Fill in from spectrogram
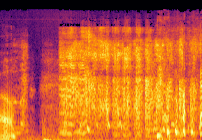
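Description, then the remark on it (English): A woman's farts ripple out as she tries to run into the house to the bathroom, a long, raspy, sputtering string of rapid bursts after a brief gap, loud and breathy with a squeaky, almost laugh-like quality. “Oh, this woman's trying to run in the house to go to the bathroom and she starts.”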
